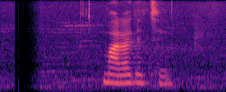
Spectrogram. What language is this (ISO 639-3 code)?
ben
